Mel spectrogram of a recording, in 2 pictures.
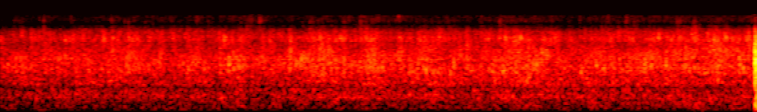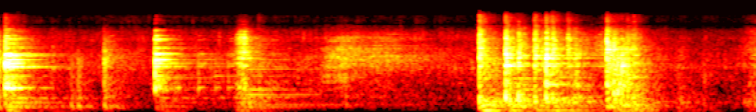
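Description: Soft stirring in a cooking pot, then a few sharp metallic clinks about four and five seconds in. Near the end comes a louder ringing clatter as a glass pot lid with a steel rim is set on the metal pot.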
